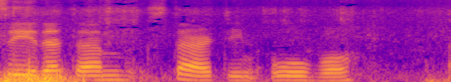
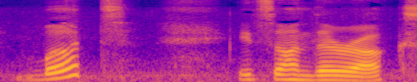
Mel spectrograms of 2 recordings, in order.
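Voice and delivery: ordinary talk

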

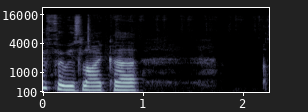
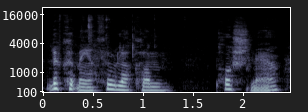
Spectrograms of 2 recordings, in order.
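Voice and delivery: ordinary delivery

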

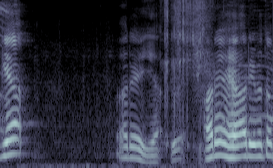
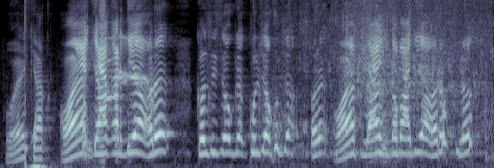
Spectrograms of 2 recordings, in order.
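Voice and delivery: higher-pitched flustered yelp of words; alarmed outburst; 5 semitones higher, 3 dB louder than usual. Real, not acted. Player reacting to the baby mishap, alarmed. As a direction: blurt it out in a sudden panic. Panics at in-game flush mishap.

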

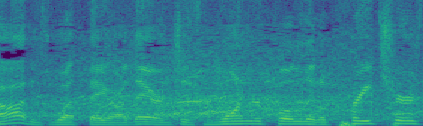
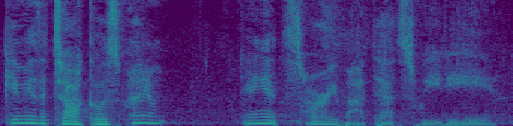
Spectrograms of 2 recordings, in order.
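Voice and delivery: soothing mom; 18 dB quieter than usual. Retold or imitated. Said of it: "She goes".

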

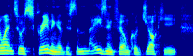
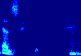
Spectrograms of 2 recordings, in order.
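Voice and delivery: unvoiced whisper, much softer; whispered don't say anything; whispered warning; 2 semitones higher, 13 dB quieter than usual. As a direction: hush him with a whisper. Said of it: "and he was like".

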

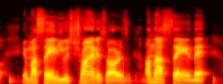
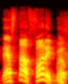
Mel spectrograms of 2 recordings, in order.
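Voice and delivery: laughing; 9 semitones higher, 6 dB louder than usual. Retold or imitated. Retelling laughing crowd at interview.

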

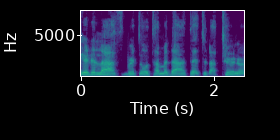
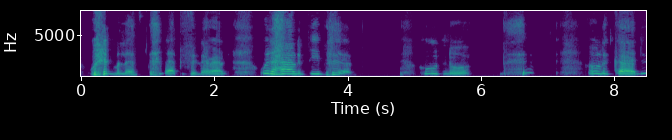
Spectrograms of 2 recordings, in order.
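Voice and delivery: real sobs breaking up higher-pitched words; crying; 7 semitones higher than usual. Real, not acted. Grieving mother recalling leaving the funeral, crying. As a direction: cry through the words, catching between phrases. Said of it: "me have to cry when the cry come".

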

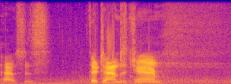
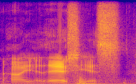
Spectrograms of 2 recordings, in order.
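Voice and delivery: normal talking voice

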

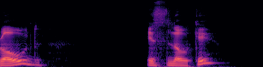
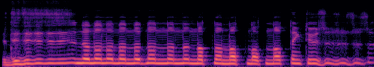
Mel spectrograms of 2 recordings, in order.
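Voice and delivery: much higher, stuttering panic; terrified stammer; 8 semitones higher than usual. Acted. Scared crew member stammering about warriors in panic. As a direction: stammer in terror, words stuck.

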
